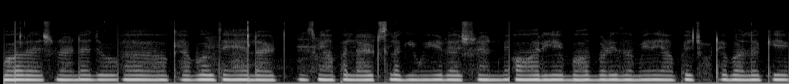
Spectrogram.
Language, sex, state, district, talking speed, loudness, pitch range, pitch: Magahi, female, Bihar, Gaya, 175 wpm, -22 LUFS, 210-215 Hz, 210 Hz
